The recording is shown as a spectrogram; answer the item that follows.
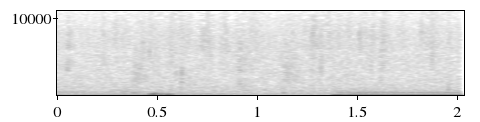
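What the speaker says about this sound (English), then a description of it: "Instead, the rain seems to increase." Rain patters steadily in the Katawa Shoujo visual novel, a soft, even hiss of drops on surfaces, with a low hum that swells near the end as the downpour seems to grow.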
